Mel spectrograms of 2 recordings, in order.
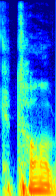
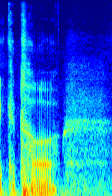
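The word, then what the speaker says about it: Kattar: decision over Calvin Kar people say Kar I say Qatar look it's spelled like what do you want from me salal gets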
